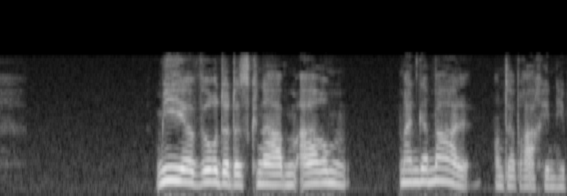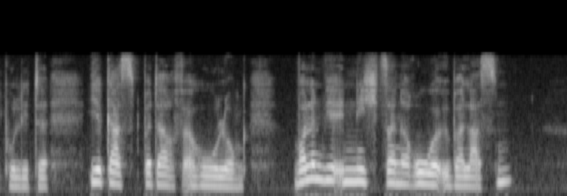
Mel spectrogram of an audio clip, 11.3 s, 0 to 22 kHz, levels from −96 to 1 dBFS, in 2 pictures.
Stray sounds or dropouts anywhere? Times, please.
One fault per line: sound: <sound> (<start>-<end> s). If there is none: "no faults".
no faults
